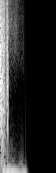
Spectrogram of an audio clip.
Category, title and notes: Instrument samples > Percussion
BrazilianFunk Kick-Determined Kick-Max Loudness
Powerkick, punchy, brazilianfunk, smashy, Powerful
